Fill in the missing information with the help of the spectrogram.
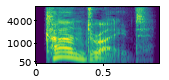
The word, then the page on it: chondrite: British English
